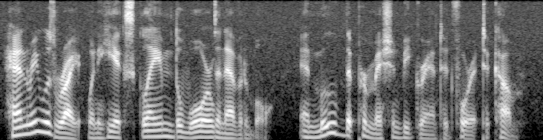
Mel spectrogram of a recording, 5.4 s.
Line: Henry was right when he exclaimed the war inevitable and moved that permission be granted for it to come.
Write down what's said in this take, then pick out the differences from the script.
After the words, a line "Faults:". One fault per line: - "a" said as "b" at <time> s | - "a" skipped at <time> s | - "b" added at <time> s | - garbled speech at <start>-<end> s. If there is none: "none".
Henry was right when he exclaimed the war inevitable and moved that permission be granted for it to come.
Faults:
none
